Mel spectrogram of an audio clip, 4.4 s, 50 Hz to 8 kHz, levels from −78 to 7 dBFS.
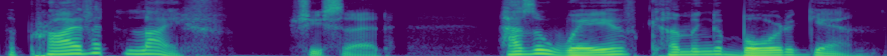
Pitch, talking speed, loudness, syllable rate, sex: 130 Hz, 160 wpm, -17 LUFS, 4.9 syllables/s, male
